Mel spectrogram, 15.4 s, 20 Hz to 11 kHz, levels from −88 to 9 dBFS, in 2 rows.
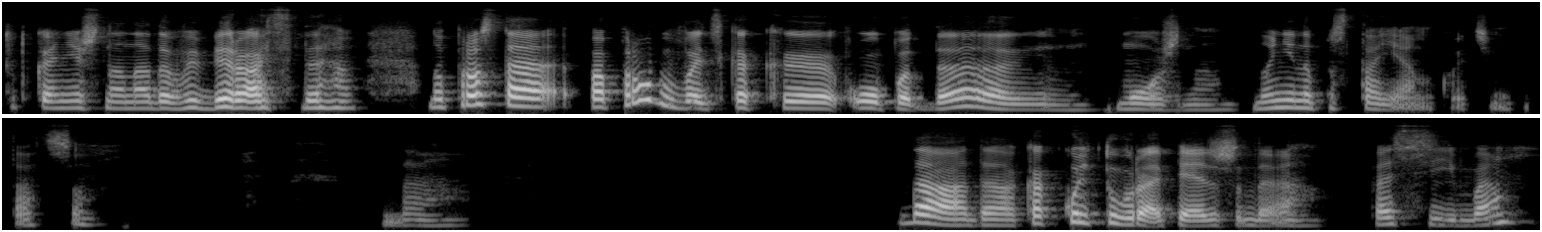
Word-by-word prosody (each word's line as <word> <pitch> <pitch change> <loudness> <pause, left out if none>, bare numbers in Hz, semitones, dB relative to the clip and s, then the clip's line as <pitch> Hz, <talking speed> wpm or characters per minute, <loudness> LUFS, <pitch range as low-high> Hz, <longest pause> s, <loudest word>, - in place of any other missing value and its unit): Тут, 235 +1 -21
конечно, 200 -1 -6
надо 190 0 -2
выбирать, 205 0 +5
да. 205 -1 -4 0.4
Но 225 - -3
просто 265 -2 +5
попробовать, 230 - +1
как, 205 0 -3
э, 190 -2 +3
опыт, 195 -1 0
да, 210 -4 +2
м, 150 -2 -14
можно, 150 -3 -8 0.2
но 185 - -10
не 215 0 -4
на 205 - -4
постоянку 185 -4 -13
этим - - -19
питаться. 180 - -18 1.4
Да. 160 0 -21 2.2
Да, 225 -8 +4
да, 165 0 -5
как 215 +5 -3
культура, 240 -7 0
опять 155 +2 -3
же, - - -9
да. 165 -2 -10 0.3
Спасибо. 180 +2 -8
195 Hz, 115 wpm, -23 LUFS, 170-220 Hz, 2.2 s, выбирать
